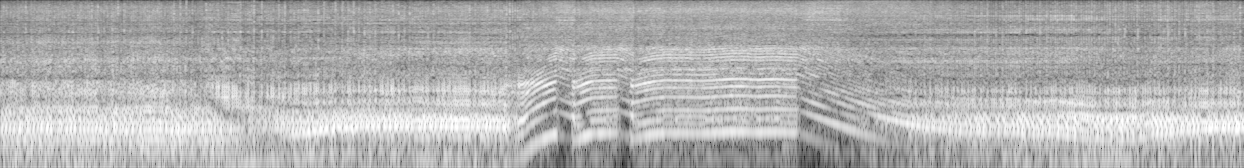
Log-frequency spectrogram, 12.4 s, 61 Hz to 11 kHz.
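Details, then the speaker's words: Chinese counterfeit Stihl MS660 chainsaw that started but stalled on throttle, after carburettor adjustment (screw nearest the spark plug opened about half a turn and then a bit more): idles steadily, revs cleanly to full speed and drops back smoothly; normal running. "инструмент работает в обычном режиме. Мы завершили настройку."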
